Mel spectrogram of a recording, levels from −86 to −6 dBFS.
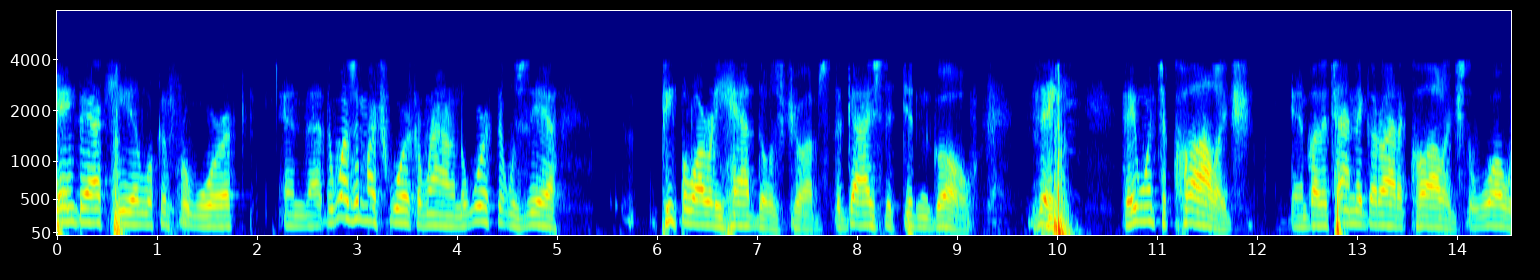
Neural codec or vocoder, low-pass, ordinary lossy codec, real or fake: none; 7.2 kHz; AAC, 16 kbps; real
